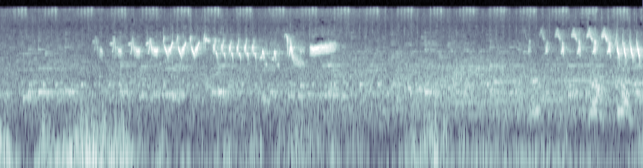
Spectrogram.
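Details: Common chaffinch singing in a meadow at Fuente Dé, Picos de Europa: a bright, descending rattle of notes ending in a quick flourish, repeated twice, over a low rumble of wind.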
